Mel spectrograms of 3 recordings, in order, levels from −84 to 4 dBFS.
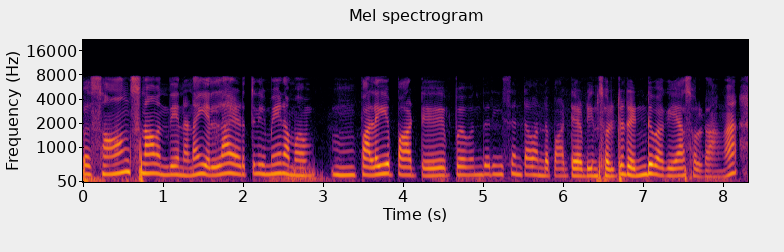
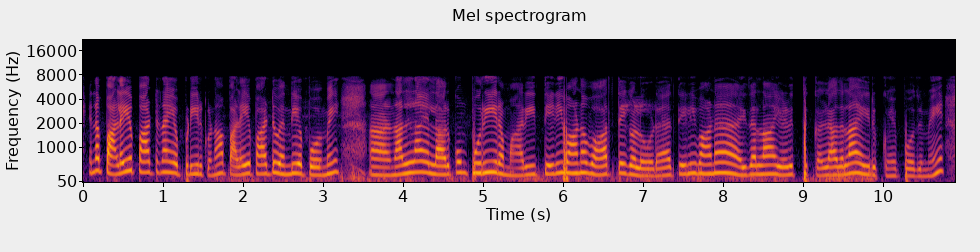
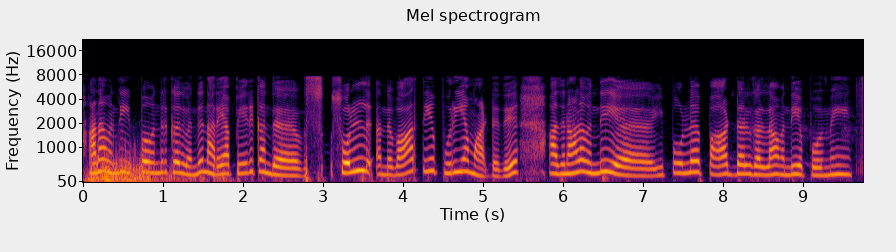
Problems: constant background noise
